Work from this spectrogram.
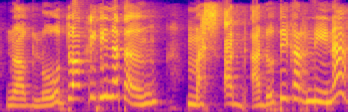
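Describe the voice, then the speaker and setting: A woman's voice: high-pitched, very animated, normal speed, a bit bright, full character voice. A woman playing a whiny, quarrelsome village mother in a theatrical comedy radio drama style. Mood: whiny, doubtful. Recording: music under the voice.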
